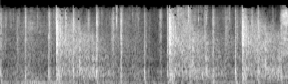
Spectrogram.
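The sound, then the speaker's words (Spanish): A burst of gunfire: several sharp, loud shots cracking at irregular intervals over a dense, noisy background, with no one talking. “Fui agachado esquivando disparos.”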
